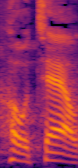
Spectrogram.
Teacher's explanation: Et même si vous avez, voyez ici votre apostrophe qui montre qu'on a l'accentuation sur la seconde syllabe. On a bien hotel et pas hotel.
